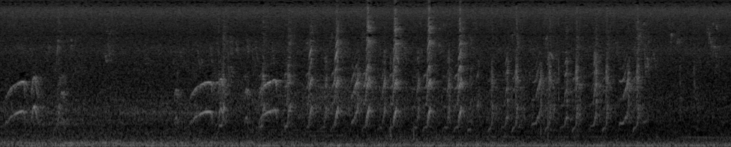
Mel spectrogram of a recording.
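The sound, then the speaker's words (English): Gambel's quail, a ground bird of the Southwest, calling: repeated nasal, upslurred notes, joined by a busy flurry of sharper chirps and clucks, steady against a low background rumble, with no talking. “All right, our fourth bird is a true favorite of the southwestern dwellers here in this area, the Gambel's quail.”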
